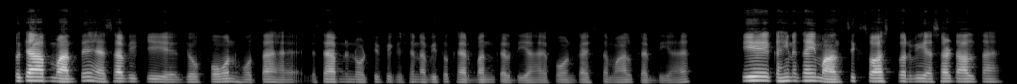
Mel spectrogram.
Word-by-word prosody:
तो 165 - -3
क्या 175 +2 +9
आप 170 -1 +4
मानते 135 +4 +5
हैं 160 - -4
ऐसा 140 +2 0
भी 140 0 -12
कि 130 -3 -9
अ, - - -15
जो 120 +2 -12
फ़ोन 120 +3 -8
होता 110 +3 -8
है, 110 -1 -14 0.2
जैसे 115 +2 -11
आपने 120 0 -4
नोटिफिकेशन 115 0 -17
अभी 115 +2 -14
तो - - -14
खैर 115 -1 -8
बंद 110 0 -12
कर 105 -1 -11
दिया 105 0 -12
है 105 0 -13
फ़ोन 110 0 -16
का - - -8
इस्तेमाल 105 +1 -14
कर 105 - -13
दिया 100 +1 -21
है। 125 +1 -13 0.5
ये 180 +1 +6
कहीं 165 +1 -1
न 170 - -6
कहीं 175 0 +3
मानसिक 120 +7 +1
स्वास्थ्य 145 -2 +2
पर 145 -2 -5
भी 140 - -4
असर 140 +2 -2
डालता 135 -1 -3
है। 130 0 -16
120 Hz, 235 wpm, -21 LUFS, 110-140 Hz, 0.5 s, क्या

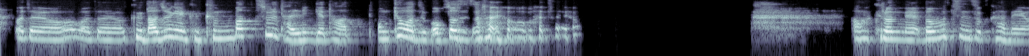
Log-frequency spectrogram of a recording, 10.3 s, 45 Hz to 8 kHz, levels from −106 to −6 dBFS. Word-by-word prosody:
맞아요, 220 +2 0
맞아요. 205 -1 -3
그 250 - -2
나중에 230 +3 +5
그 215 -2 -6
금박 280 +4 +1
술 300 +1 0
달린 195 -5 0
게 195 -1 +1
다 175 -3 -5
엉켜 215 +7 +1
가지고 205 -7 +3
없어지잖아요. 220 +3 +2
맞아요. 260 +5 -7 2.7
아, 225 +2 -4
그렇네요. 215 -5 +1
너무 225 +4 +2
친숙하네요. 215 -7 -5
220 Hz, 255 characters per minute, -21 LUFS, 205-255 Hz, 2.7 s, 나중에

